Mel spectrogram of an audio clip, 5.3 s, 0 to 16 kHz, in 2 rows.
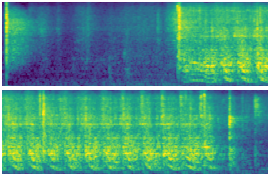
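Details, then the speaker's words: Ford Capri donor car with poorly connecting battery terminals: starter rolls the engine slowly, about 160 beats a minute for three seconds, and it never fires; slow crank, no start. "it rolls over slowly"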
